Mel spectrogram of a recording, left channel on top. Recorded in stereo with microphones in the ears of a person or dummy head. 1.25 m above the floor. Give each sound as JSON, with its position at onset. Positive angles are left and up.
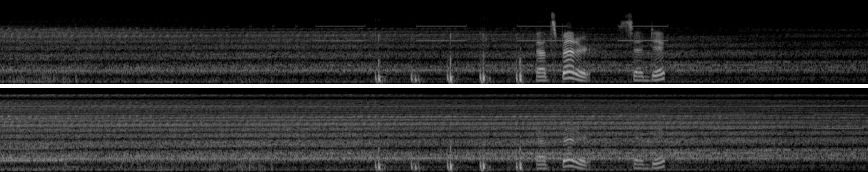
{"t": 0.0, "sound": "a drone", "side_deg": -75}
{"t": 3.8, "sound": "footsteps", "side_deg": 0}
{"t": 5.4, "sound": "a woman speaking", "side_deg": 45}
